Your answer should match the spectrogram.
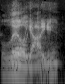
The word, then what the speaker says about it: Lil Yachty: Somebody who recently surprised me, I honestly never thought I would say this, was Little Yachty. I feel like I'm saying his name wrong. Little Yachty. – Lil Yachty. You're saying it right. Just say Lil, not Little.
